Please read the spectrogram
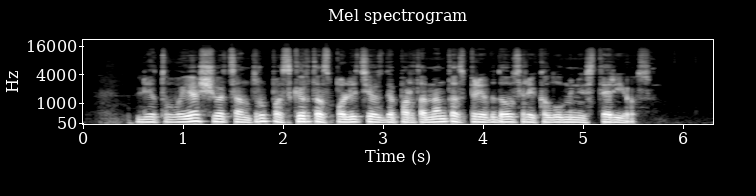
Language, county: Lithuanian, Tauragė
